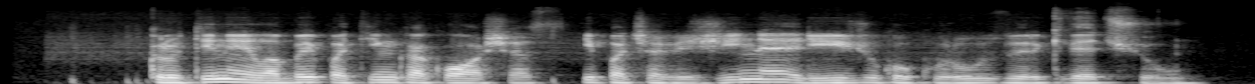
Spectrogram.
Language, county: Lithuanian, Šiauliai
